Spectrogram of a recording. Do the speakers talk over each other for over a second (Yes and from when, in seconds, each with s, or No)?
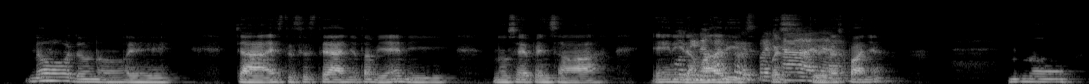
Yes, from 6.7 s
